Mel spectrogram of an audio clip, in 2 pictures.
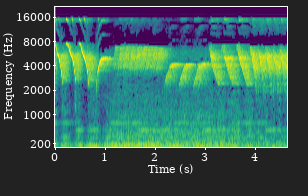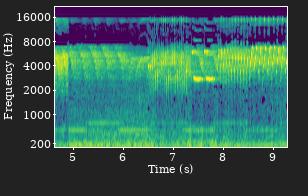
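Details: Canary in long, continuous song calling a rival: a varied, high run of rapid descending whistled sweeps, buzzy rolls and quick trills, changing phrase every second or two without pause.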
